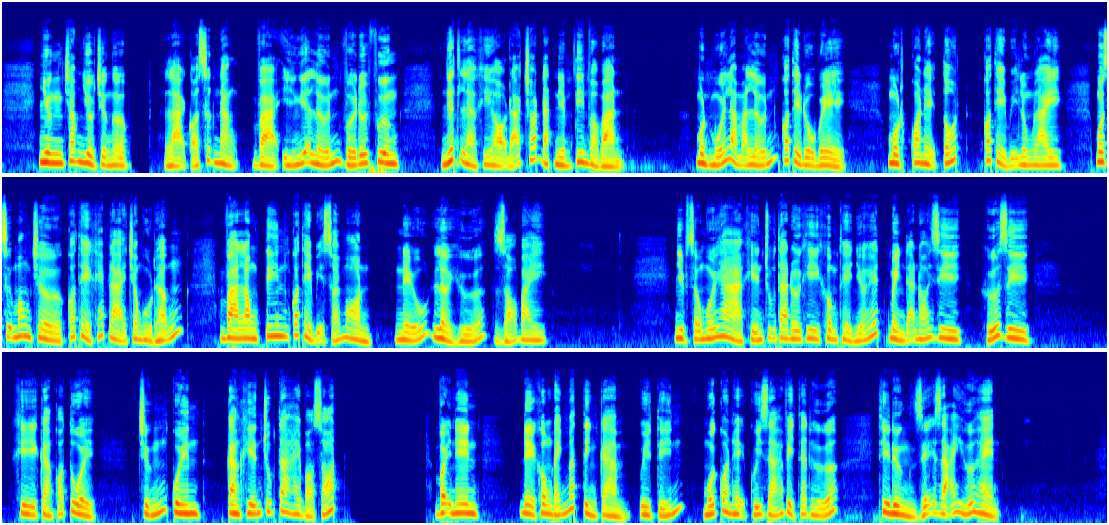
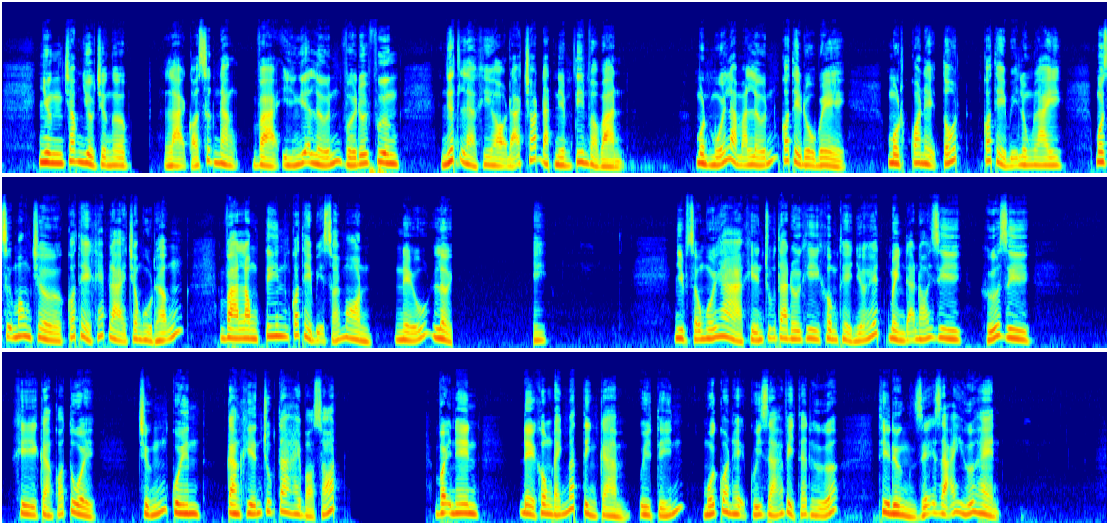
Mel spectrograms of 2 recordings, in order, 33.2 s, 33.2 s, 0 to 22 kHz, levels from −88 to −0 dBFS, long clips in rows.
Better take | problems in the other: first | audio cutting out; at 16 s for 1 s

